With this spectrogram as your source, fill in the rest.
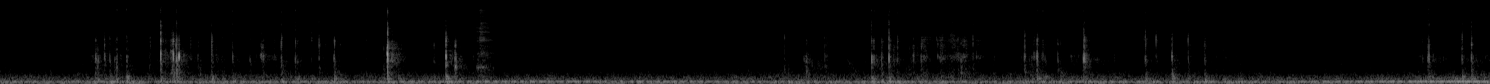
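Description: Fingertips type on a thin folio tablet keyboard with fabric-covered keys, making soft, muted taps in quick bursts with brief pauses. A steady low hum runs underneath, and each tap fades almost at once.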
